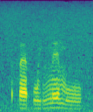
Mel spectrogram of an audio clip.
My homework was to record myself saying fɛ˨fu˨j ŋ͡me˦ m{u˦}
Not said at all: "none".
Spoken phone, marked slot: u˨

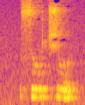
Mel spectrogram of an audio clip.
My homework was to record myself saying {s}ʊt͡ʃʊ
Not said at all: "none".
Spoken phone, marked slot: s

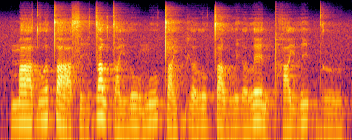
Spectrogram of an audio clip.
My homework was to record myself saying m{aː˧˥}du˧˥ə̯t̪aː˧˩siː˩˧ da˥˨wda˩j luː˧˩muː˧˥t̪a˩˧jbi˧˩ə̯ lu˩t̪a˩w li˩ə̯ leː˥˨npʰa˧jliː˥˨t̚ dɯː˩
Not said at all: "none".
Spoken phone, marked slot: aː˧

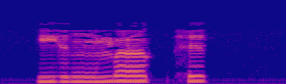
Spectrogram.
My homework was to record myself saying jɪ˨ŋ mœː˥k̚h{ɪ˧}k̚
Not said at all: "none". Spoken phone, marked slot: ɪ˥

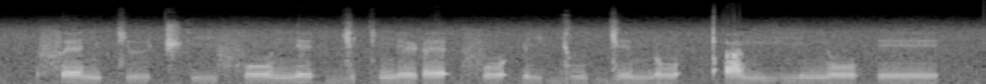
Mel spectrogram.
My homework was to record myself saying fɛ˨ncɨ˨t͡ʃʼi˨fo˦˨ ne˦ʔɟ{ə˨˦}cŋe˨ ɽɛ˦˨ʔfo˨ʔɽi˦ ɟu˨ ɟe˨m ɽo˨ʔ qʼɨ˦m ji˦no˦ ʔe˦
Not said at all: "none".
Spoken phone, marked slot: ə˨˦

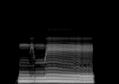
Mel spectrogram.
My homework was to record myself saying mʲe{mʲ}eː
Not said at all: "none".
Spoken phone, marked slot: m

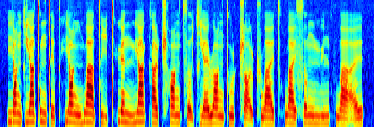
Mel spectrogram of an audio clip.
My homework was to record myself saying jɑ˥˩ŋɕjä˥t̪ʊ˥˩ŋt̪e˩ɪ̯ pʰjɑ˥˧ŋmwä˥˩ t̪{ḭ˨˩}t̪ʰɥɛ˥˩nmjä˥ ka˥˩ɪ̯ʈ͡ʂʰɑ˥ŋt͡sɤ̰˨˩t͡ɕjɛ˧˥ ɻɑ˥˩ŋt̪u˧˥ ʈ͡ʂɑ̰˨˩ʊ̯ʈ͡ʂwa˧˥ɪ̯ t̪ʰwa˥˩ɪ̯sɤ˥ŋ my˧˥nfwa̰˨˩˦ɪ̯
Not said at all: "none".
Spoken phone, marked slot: ḭ˨˩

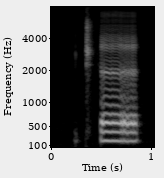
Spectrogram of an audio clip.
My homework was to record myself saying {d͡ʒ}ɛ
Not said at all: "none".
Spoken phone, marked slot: t͡ʃʼ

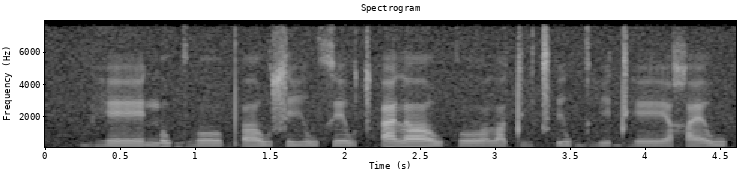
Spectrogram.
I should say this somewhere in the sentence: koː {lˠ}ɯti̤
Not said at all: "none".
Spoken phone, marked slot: lˠ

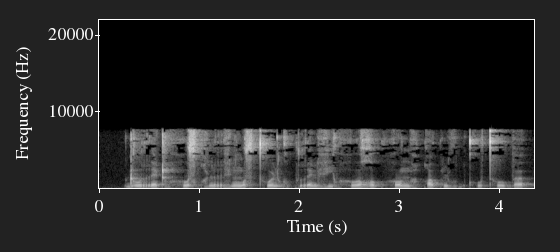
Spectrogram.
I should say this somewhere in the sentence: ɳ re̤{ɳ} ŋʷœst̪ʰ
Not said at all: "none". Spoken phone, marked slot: ɳ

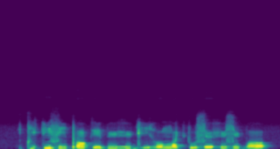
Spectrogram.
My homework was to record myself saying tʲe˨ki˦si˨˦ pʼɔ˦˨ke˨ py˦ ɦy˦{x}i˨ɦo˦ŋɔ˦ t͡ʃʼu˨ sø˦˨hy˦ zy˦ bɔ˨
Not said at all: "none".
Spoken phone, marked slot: ɡʱ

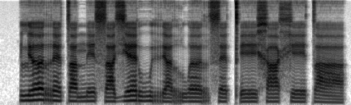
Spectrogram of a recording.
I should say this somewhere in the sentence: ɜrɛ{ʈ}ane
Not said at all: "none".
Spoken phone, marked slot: t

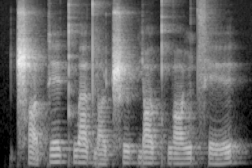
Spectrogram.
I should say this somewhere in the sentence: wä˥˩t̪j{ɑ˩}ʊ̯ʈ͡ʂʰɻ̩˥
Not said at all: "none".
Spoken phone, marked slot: ɑ˩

